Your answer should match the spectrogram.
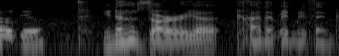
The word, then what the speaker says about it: Zarya: favorite character was probably um the main girl zarya is that how you say it zarya yeah yeah I really liked her because she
